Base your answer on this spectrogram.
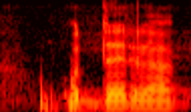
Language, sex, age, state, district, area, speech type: Dogri, male, 18-30, Jammu and Kashmir, Udhampur, rural, spontaneous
